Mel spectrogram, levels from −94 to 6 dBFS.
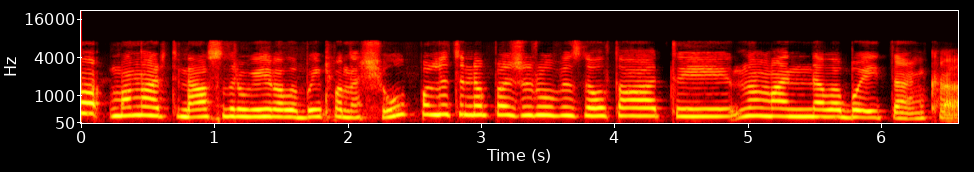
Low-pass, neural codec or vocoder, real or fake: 7.2 kHz; codec, 16 kHz, 4 kbps, X-Codec, HuBERT features, trained on general audio; fake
